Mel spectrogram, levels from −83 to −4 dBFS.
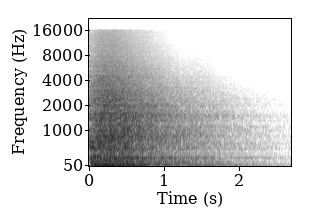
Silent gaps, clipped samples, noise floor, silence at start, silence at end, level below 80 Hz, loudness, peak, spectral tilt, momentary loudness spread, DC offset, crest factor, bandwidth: none; under 0.1%; -56 dBFS; 0 s; 0.9 s; -28 dBFS; -20 LUFS; -4 dBFS; -5 dB/octave; 23 LU; under 0.1%; 18 dB; 16 kHz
